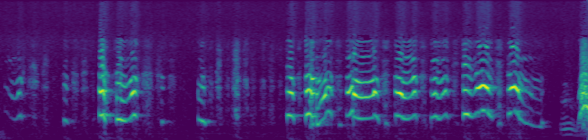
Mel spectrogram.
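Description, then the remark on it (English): A vicar in the Yorkshire village of Loftus imitates a dog, producing a run of whiny yelps, whimpers and panting-like yips in quick, uneven bursts, fairly loud, with no ordinary talking. “On occasion, he enlivens a sermon or a Bible meeting with his dog impressions.”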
